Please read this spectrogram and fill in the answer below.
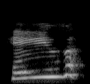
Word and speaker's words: Hay: asked you how to say her name louise hayes hey just h-a-y okay okay so you read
